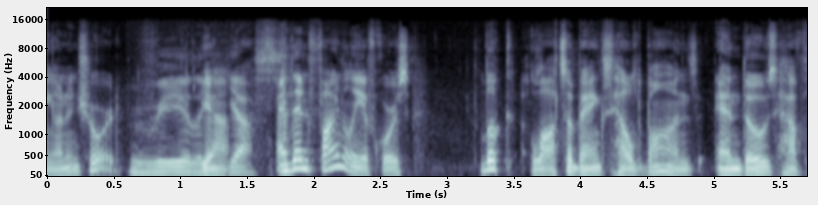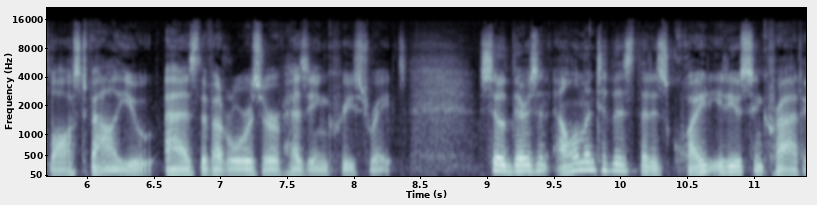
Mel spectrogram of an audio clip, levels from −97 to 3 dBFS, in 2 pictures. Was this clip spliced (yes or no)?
no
